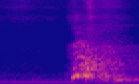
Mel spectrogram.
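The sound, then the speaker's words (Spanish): A single sneeze bursts out abruptly after half a second of near silence with a low steady hum, sharp at onset and trailing off in a breathy rush. “Salud.”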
